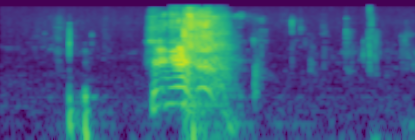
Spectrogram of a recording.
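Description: A single loud sneeze bursts out with a sharp intake and forceful release, surrounded by a few faint breaths and small mouth noises.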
